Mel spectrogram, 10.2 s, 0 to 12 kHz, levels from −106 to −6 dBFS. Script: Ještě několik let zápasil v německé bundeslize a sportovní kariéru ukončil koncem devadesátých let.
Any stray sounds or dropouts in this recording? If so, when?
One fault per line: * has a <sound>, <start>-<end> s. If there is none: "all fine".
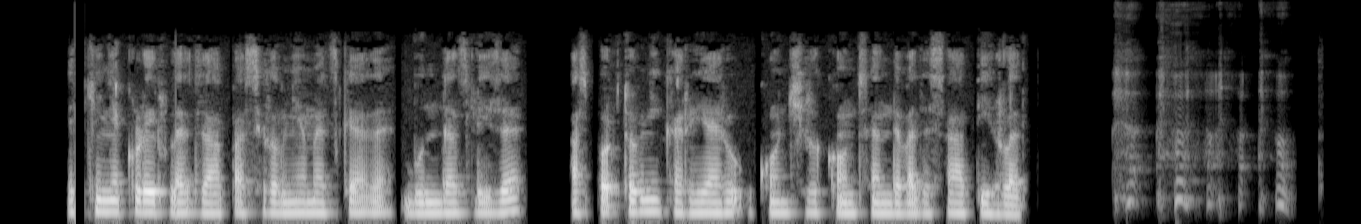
* has a dropout, 0.6-0.6 s
* has a cough, 8.3-9.7 s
